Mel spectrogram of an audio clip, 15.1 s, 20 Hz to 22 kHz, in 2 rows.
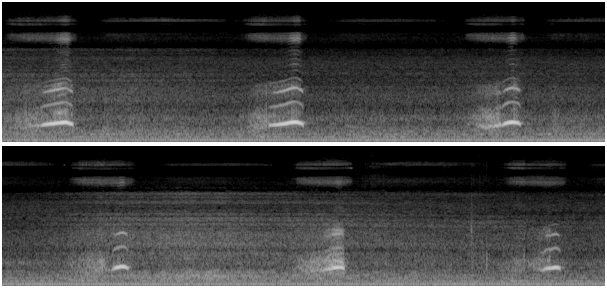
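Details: Stridor in a sleeping adult for a doctor's review, with high-pitched whistling on each breath at about 22 per minute; it is less prominent with the bed elevated.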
